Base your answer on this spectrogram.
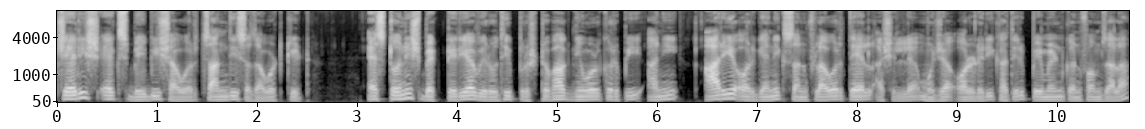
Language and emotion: Goan Konkani, neutral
